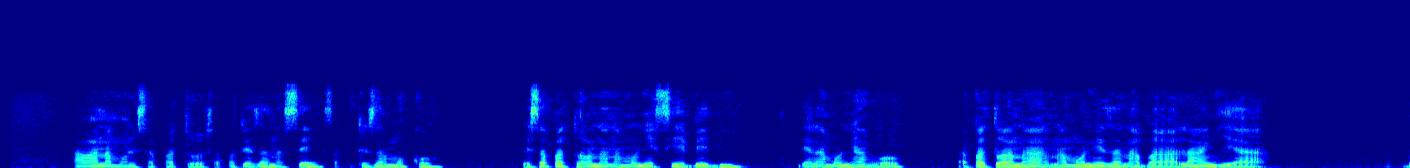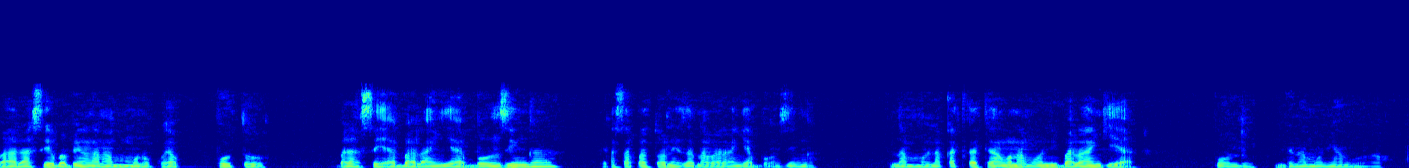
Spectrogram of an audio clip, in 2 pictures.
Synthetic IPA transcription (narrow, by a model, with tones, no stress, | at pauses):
a˨wa˦na˨mɔ˦ni˦sa˨pa˦to˨sa˨pa˦to˨e˨za˦na˨se˦sa˨pḁ˦to˨e˨za˦mɔ˦kɔ˦ | pe˦sa˨pa˦ta˨wa˦na˦˨na˨mɔ˦ni˦e˨si˦e˨be˦bi˦ | ndḛ˦na˨mɔ˦ni˦ja˨ŋɡo̰˦ | sa̰˨pa˦to˨wa˦na˦nʔa̰˨mɔ˦ni˦e˨za˦na˨ba̰˨la˦ŋɡi˨ja̰˨ | ba˨la˨se˦o˦ba˨be˦ŋɡa˦ŋɡa˦na˨mo˨nɔ˨kɔ˨ja˨ | po˦to˨ | ba˨la˨se˦ja˨ba˨la˦ŋɡi˨ja˨bo˨nzi˦ŋɡa˦ | pe˦na˨sa˨pa˦to˨wa˦na˦e˨za˦na˨ba˨la˦ŋɡi˨ja˨bo̰˨nzi˦ŋɡa˦ | de˦na˨mɔ˦n˨na˨ka˦ti̥˨ka˦ti˨ja˨ŋɡo˦na˨mɔ˦ni˦ba˨la˦ŋɡi˨ja̰˨ | po˦ndu˦nde˦na˨mɔ˦ni˦ja˨ŋɡo̰˦a˦wa˦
